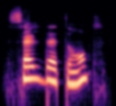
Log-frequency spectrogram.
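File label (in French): "salle d attente", French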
